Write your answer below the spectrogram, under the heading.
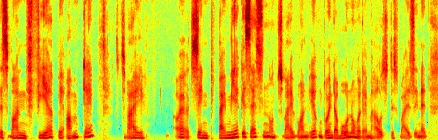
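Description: Pitched very deep and low, a woman speaks at a fairly slow pace with very wide pitch swings. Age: 80s+. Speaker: fraud victim, senior council speaker. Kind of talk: interview testimony. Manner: halting, many filler sounds.

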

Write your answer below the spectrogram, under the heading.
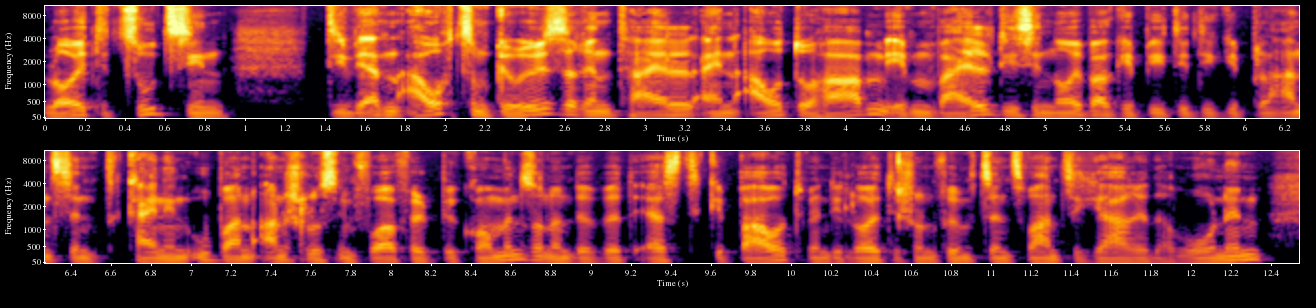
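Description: A man's very deep, low voice at a moderate pace, with ordinary pitch variation, on a very clean recording with a silent background. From Munich, Bavaria. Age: 40s. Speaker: local politician and business owner. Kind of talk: radio interview. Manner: hesitant, frequent fillers.

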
